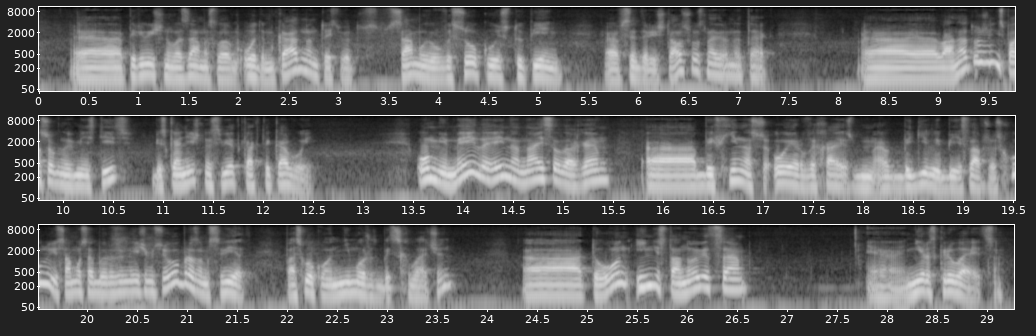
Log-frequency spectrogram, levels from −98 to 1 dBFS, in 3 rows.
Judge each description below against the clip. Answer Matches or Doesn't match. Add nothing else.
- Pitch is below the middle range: Matches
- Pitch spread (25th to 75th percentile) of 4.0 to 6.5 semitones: Matches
